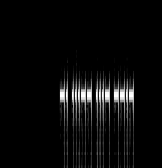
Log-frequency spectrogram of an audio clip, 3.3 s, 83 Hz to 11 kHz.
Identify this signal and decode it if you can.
Morse code, heard as a keyed tone, about 39 wpm, 700 Hz. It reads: N3VQ
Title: USA Call Signs - 4 Characters - 6x Character Spacing - 40wpm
